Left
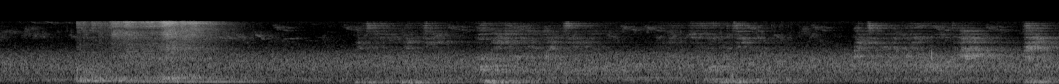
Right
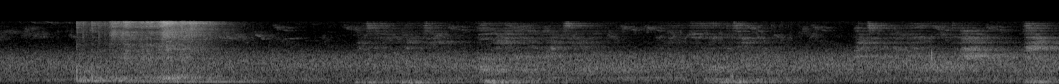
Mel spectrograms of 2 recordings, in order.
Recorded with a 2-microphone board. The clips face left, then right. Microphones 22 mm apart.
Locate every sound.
0.8 s writing: 45° right (ahead or behind), 1.4 m
3.5 s whispering: 10° left (ahead or behind), 2.5 m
